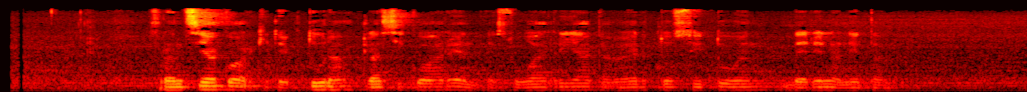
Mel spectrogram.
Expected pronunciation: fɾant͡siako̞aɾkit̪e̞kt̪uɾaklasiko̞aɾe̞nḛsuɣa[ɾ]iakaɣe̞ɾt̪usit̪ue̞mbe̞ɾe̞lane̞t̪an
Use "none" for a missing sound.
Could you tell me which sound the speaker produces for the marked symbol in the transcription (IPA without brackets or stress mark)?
r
